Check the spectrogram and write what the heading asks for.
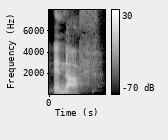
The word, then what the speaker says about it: enough: So O-U-G-H, again, is pronounced like uff, in enough.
